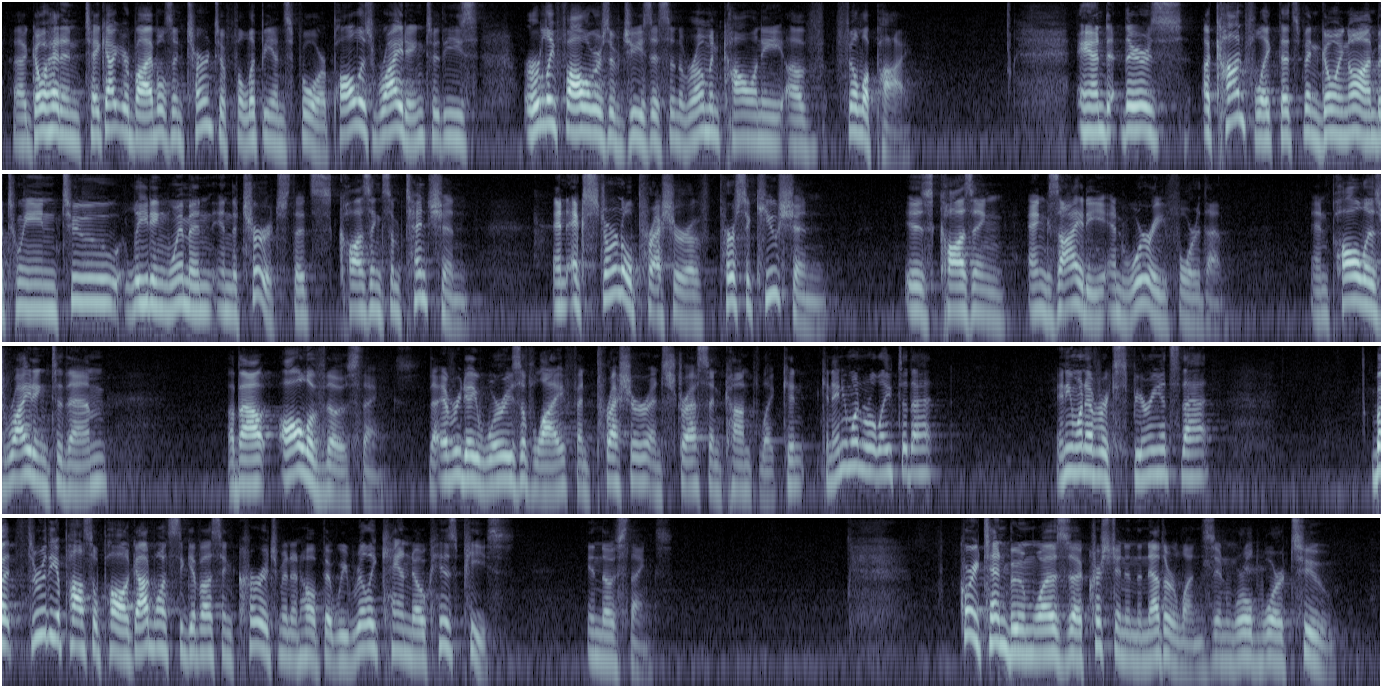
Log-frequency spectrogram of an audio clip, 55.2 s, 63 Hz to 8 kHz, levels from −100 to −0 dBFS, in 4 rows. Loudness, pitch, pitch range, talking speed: -31 LUFS, 155 Hz, 140-185 Hz, 135 wpm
